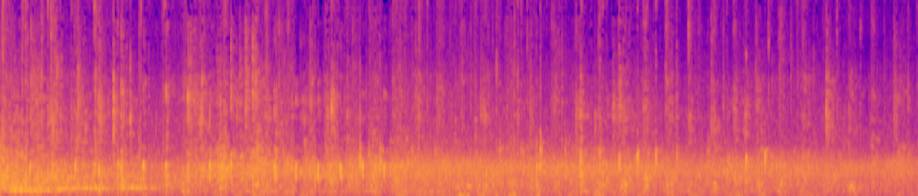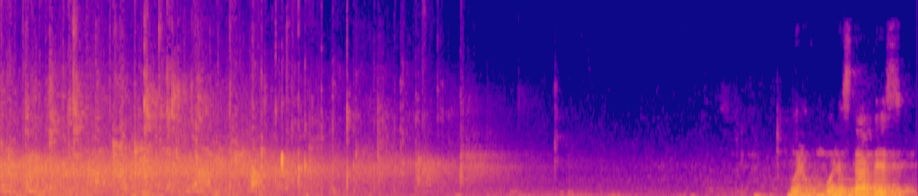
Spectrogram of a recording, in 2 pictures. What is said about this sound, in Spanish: Un aplauso para Álvaro ahora aquí.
